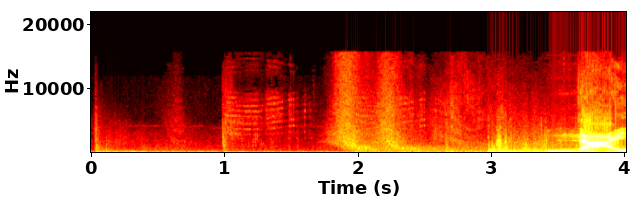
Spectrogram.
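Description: A cannon fires with a deep boom.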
